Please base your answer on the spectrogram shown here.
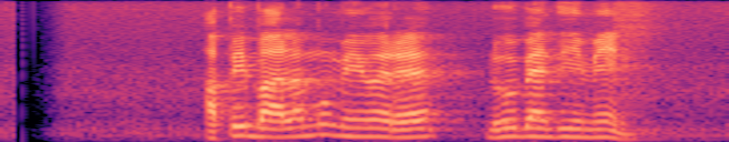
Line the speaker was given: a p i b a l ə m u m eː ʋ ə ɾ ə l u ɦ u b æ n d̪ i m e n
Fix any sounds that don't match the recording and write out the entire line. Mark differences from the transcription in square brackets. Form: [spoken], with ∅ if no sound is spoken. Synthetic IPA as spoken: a p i b a l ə m u m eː ʋ ə ɾ ə l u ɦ u b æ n d̪ i m e n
